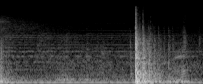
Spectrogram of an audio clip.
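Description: Metal pull-down chute of a mail drop box slammed shut, one sharp thunk about one and a half seconds in, over background music.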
